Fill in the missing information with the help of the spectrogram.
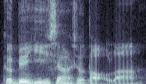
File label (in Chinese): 攻击, BattleCry; 南宫三八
